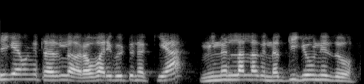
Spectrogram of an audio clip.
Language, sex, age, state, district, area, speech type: Marathi, male, 18-30, Maharashtra, Wardha, urban, conversation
